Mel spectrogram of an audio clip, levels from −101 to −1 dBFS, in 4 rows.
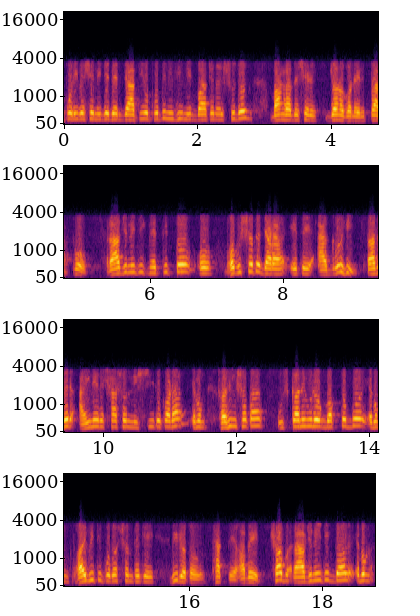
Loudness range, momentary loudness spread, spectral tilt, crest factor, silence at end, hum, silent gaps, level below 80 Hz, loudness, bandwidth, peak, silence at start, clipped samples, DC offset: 3 LU; 10 LU; -9.5 dB/octave; 18 dB; 0.05 s; none; none; -80 dBFS; -21 LUFS; 3.8 kHz; -2 dBFS; 0.05 s; under 0.1%; under 0.1%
